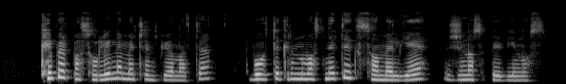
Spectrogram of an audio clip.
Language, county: Lithuanian, Vilnius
